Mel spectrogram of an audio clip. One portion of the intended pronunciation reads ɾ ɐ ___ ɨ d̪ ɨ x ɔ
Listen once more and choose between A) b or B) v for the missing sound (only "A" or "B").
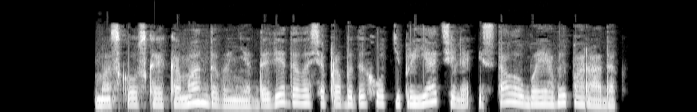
A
